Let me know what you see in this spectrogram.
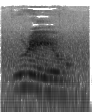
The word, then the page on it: kureióng: kurɛi(y)ɔŋ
